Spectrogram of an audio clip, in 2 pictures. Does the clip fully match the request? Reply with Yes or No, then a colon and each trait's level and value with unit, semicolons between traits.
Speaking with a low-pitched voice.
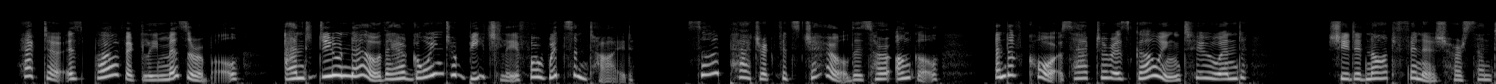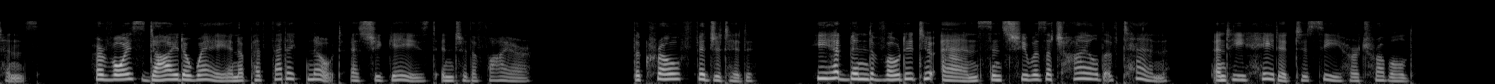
No: high, 235 Hz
